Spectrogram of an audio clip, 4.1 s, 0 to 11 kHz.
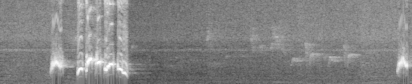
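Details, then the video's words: Red-whiskered bulbul song recorded in Thailand for daily morning bird training. One quick, chattering phrase of five bright notes is followed by quiet with faint twitters. A lone note comes at the end. "นกกรงหัวจุก, 30 นาทีทุกเช้า เพื่อให้นกเรียนรู้ที่จะพูดได้อย่างรวดเร็วและหนักแน่น"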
